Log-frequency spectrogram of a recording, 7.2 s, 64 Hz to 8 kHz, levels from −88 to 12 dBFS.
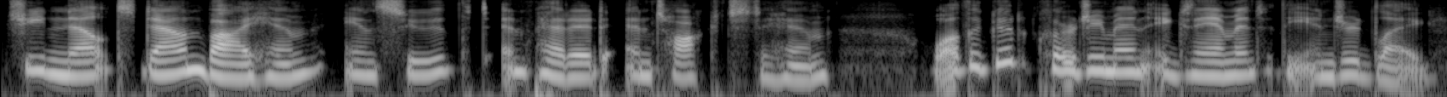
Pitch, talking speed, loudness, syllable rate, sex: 200 Hz, 175 wpm, -21 LUFS, 5.1 syllables/s, female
